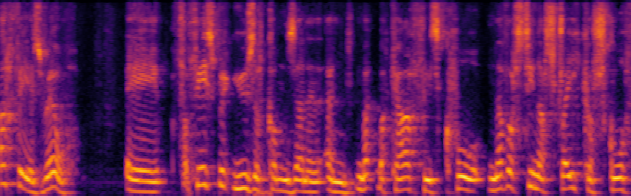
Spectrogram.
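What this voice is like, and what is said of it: Usual voice. Nothing is said of it.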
